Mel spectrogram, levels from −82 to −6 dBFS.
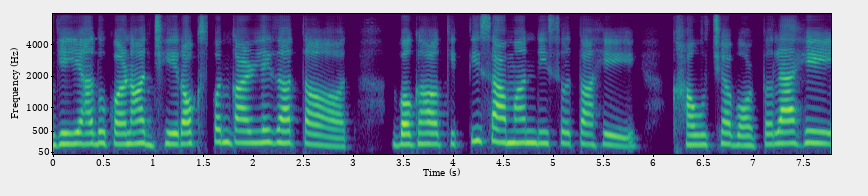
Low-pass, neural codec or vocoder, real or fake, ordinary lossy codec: none; codec, 16 kHz, 0.7 kbps, FocalCodec; fake; none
